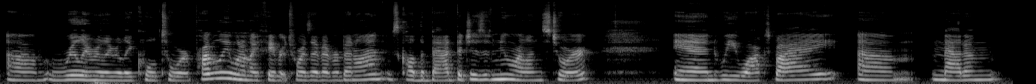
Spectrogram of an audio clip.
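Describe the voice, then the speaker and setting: A young woman hosting a podcast, telling ghost stories in casual chat, swearing freely and chasing quick asides. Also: medium pitch.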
